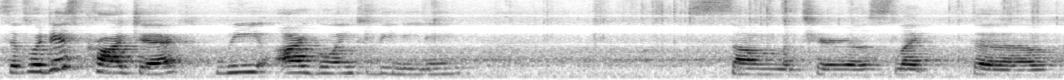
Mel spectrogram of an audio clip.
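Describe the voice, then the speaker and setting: A woman's voice: mid-range voice, fairly even intonation, slow pace. A woman hosting a children's library storytime, explaining a craft in simple, repeated phrases and speaking directly to young children. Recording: roomy echo, faint background noise.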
